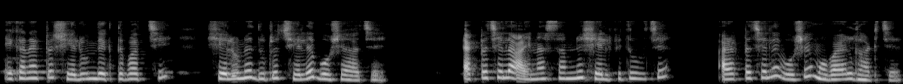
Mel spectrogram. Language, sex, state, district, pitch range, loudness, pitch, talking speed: Bengali, female, West Bengal, Jhargram, 245-300 Hz, -21 LUFS, 265 Hz, 155 wpm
